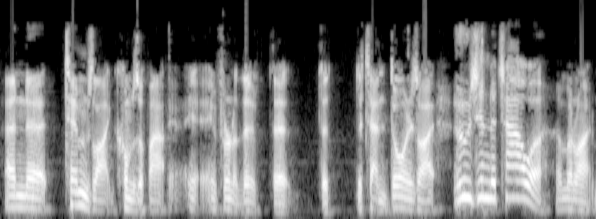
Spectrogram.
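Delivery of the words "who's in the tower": high-pitched, alarmed questioning; agitated demand. Retold or imitated. Friend Tim questions the campers at the tent, agitated demand. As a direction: imitate a rattled friend, voice jumping up.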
